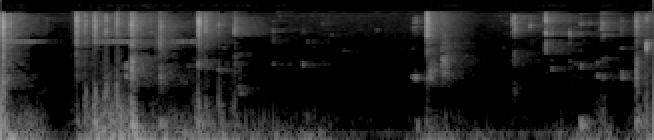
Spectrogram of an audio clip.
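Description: Someone types notes on a computer keyboard in quick bursts of crisp, close clicks, with brief pauses between the runs of keystrokes.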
